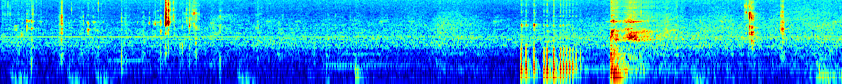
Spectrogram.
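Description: Close-miked chewing and small wet mouth clicks of a man eating a fish sandwich. About four seconds in comes a loud, short, low throat sound from behind his hand, then a sharp short sound just after.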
